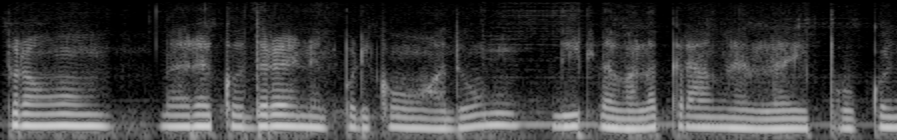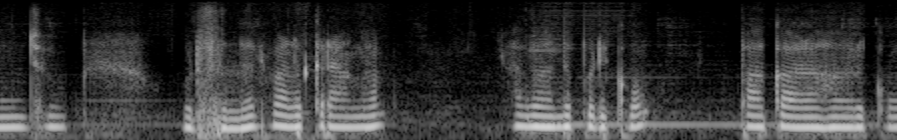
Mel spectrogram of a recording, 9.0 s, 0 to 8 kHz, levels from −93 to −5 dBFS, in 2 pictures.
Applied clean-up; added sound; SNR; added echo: neural separator model SepFormer DNS4.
